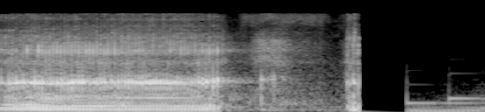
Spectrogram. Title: تعاني من الشخير كل ليلة؟ الحل صار أسهل مما تتوقع. جهاز Intake مع مشبك الأنف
